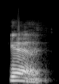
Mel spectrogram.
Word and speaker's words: Caius: Just minute, ये spelling नहीं थी शायद, CAIUS। चलिए, CAIUS कैस, ठीक है ना, ये नाम था इसका पीजेंट का।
